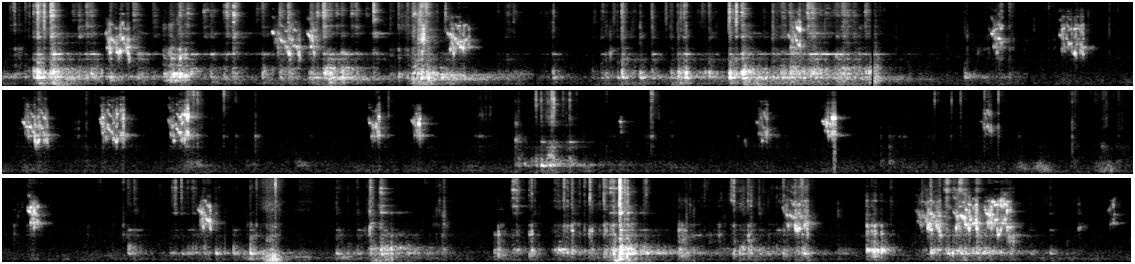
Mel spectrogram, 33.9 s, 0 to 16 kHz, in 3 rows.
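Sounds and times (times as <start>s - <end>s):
budgerigars chirping: 9.9s - 10.9s, 11.5s - 13.3s, 31.8s - 32.8s.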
